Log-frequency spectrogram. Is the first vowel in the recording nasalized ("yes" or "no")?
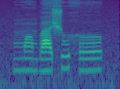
yes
